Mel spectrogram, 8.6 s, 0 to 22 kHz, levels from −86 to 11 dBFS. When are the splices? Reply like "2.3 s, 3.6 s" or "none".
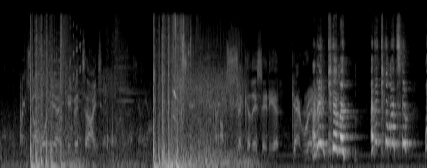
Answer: none

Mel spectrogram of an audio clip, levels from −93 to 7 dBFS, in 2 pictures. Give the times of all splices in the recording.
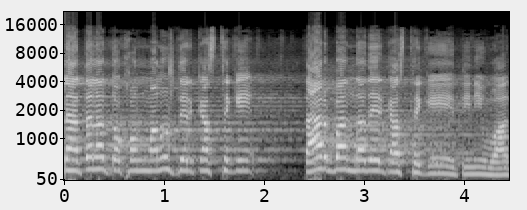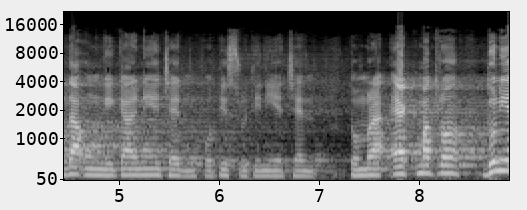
none

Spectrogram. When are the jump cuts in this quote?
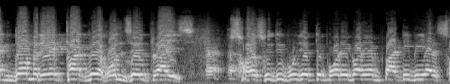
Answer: none

